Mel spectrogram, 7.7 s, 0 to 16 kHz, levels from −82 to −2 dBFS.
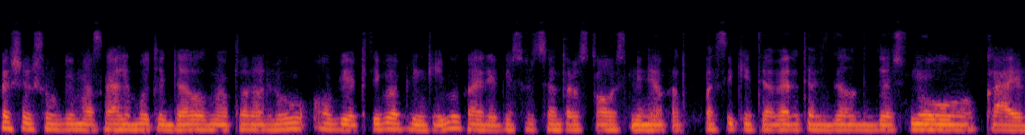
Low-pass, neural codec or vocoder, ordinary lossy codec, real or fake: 7.2 kHz; codec, 16 kHz, 2 kbps, FreqCodec, smaller model; Opus, 16 kbps; fake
